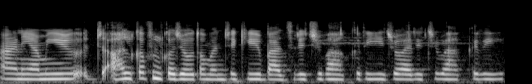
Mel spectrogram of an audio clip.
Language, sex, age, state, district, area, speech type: Marathi, female, 18-30, Maharashtra, Buldhana, rural, spontaneous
